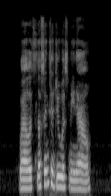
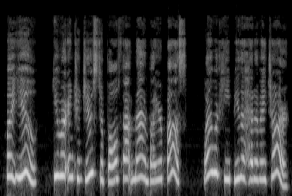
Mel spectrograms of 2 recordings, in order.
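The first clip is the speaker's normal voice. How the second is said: higher, pushy woman's voice; higher voiced woman arguing back; protesting rival wife; 10 semitones higher, 5 dB louder than usual. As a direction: press her doubt in a higher voice.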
